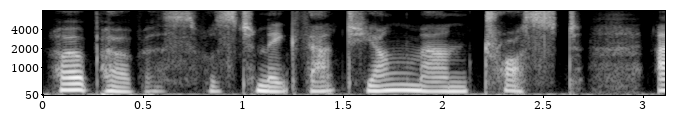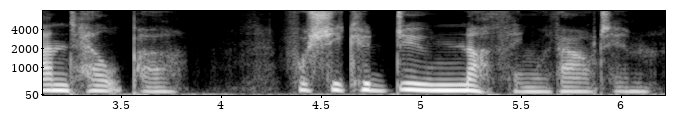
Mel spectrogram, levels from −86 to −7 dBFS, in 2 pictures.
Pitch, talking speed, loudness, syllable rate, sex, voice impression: 180 Hz, 185 wpm, -18 LUFS, 4.3 syllables/s, female, very feminine, slightly adult-like, thin, tensed, slightly powerful, dark, soft, slightly muffled, fluent, slightly raspy, very cute, very intellectual, slightly refreshing, sincere, very calm, very friendly, reassuring, unique, very elegant, wild, very sweet, kind, slightly intense, modest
